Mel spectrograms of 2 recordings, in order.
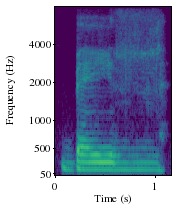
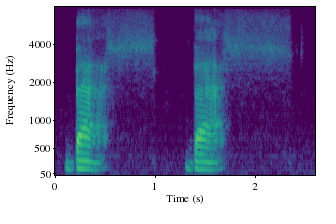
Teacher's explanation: that one has the voiced TH sound, bathe. But this word, bath, has the unvoiced TH sound, bath, bath.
